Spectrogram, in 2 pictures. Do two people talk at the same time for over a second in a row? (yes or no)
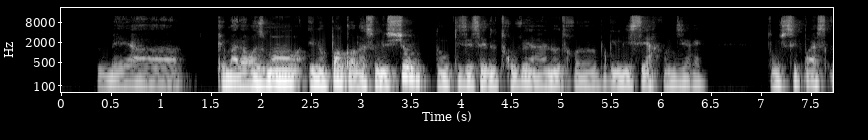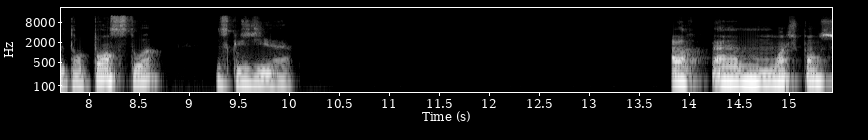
no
